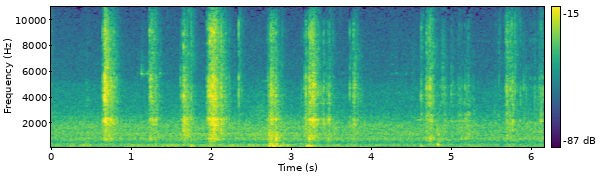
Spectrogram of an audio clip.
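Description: Loose plastic Lego bricks clicking and clattering as pieces are picked out and handled, a string of short irregular clicks.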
